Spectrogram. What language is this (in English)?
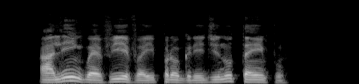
Portuguese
